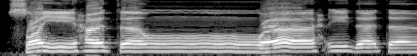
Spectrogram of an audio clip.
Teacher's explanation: hukum tajid berupa Idam Munah yaitu tanwin bertemu dengan huruf wau cara membacanya adalah tanwinnya kita masukkan kepada huruf wau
